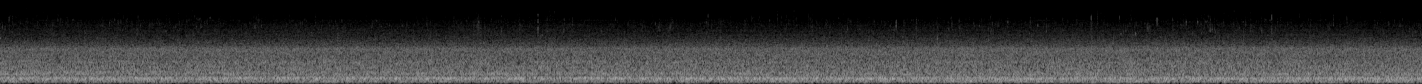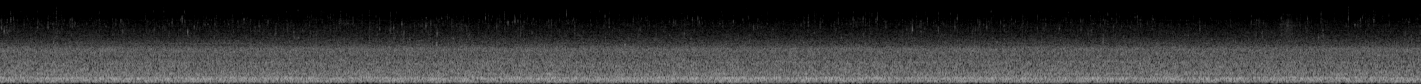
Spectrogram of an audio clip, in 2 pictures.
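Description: Liquid in a car-body dip tank flowing and circulating with a steady rush and trickle, over a steady low hum from the plant.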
